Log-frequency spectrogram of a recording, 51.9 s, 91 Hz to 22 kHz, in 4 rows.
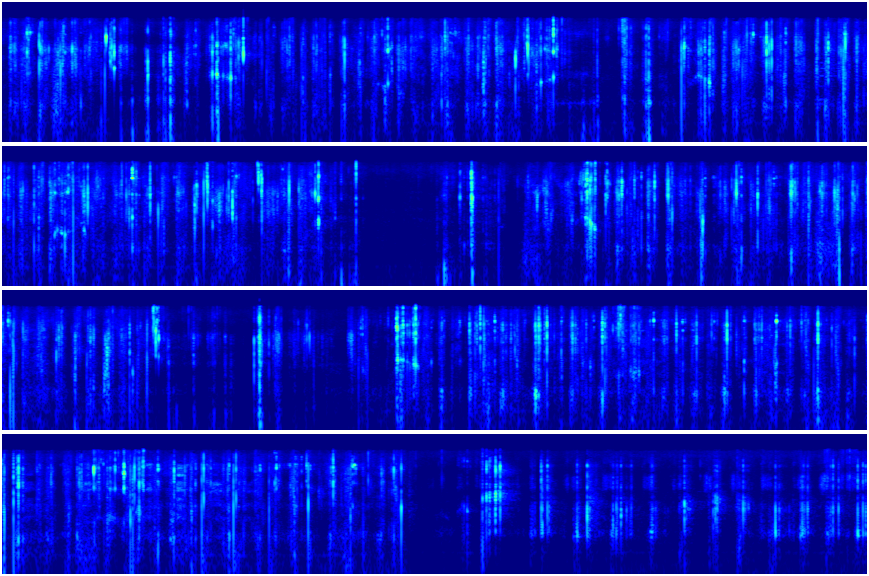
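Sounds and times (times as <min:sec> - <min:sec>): crunchy chewing: 0:00.0 - 0:18.5, 0:19.2 - 0:51.9.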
